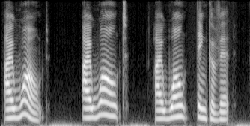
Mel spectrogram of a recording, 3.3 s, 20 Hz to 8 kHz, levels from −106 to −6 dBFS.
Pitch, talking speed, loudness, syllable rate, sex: 225 Hz, 160 wpm, -16 LUFS, 4.0 syllables/s, female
